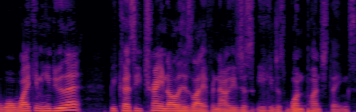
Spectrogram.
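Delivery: ordinary talk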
